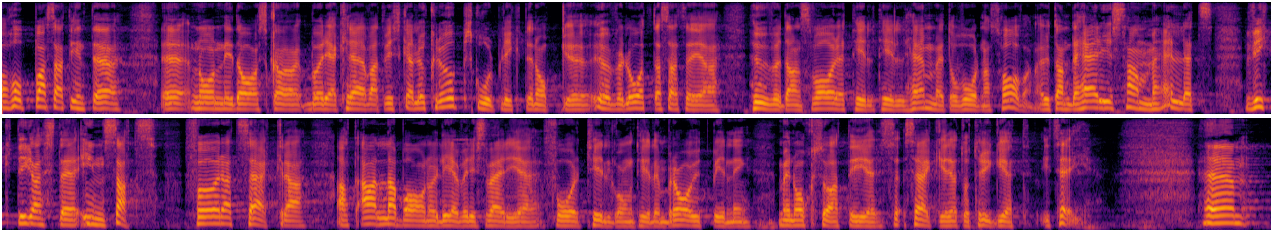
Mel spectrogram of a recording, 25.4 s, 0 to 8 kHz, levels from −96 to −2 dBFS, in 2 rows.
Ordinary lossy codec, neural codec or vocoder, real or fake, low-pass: none; codec, 16 kHz, 16 kbps, FreqCodec, larger model; fake; none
